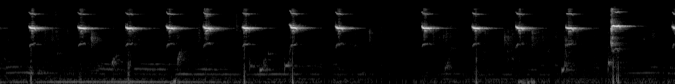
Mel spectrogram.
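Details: Very vocal Cungkok tutor recording for training cage songbirds: piercing short chip notes at a steady high pitch, roughly two per second, with a brief pause midway before the series resumes.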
